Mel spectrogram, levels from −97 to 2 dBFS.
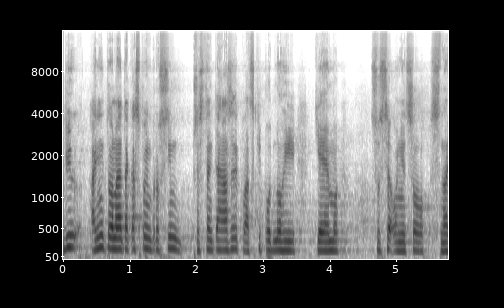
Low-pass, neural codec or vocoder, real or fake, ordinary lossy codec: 14.4 kHz; none; real; Opus, 16 kbps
